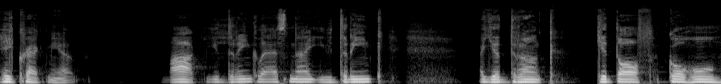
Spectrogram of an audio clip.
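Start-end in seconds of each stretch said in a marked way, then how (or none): 1.7-7.2 put-on Russian-accented speech. Impersonating the russian man he used to work for, in a russian accent. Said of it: "I used to work for a Russian".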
